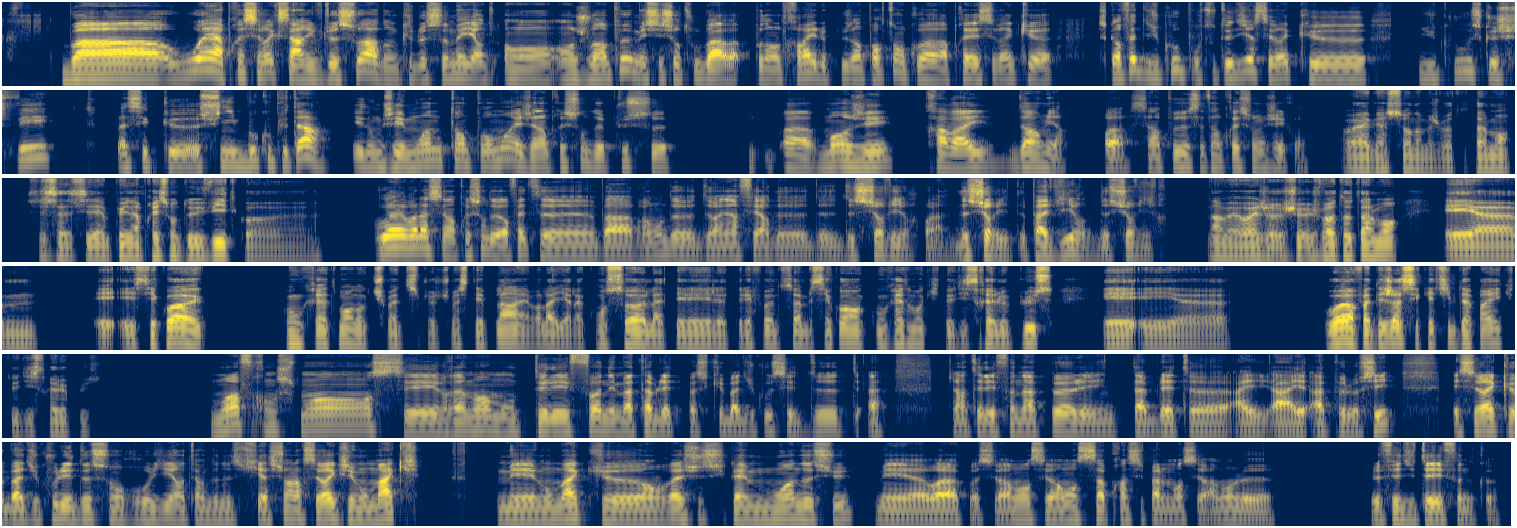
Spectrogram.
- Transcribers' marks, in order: tapping; drawn out: "Bah"; other background noise; stressed: "vide"; stressed: "survivre"; stressed: "survit"; stressed: "vivre"; stressed: "survivre"; stressed: "ça"
- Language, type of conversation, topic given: French, advice, Quelles sont tes distractions les plus fréquentes (notifications, réseaux sociaux, courriels) ?
- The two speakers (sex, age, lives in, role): male, 20-24, France, advisor; male, 20-24, France, user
